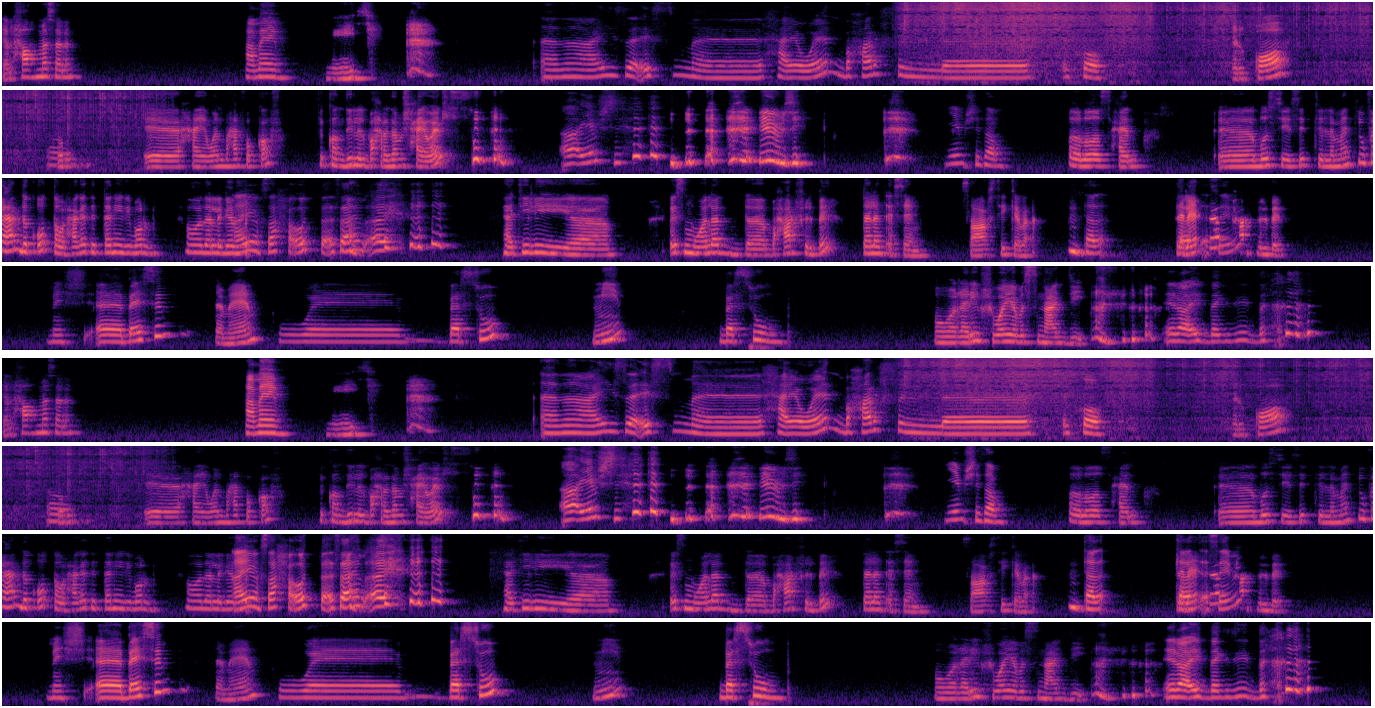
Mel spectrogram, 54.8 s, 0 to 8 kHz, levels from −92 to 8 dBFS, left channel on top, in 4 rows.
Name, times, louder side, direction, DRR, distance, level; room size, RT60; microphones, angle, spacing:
voice 1, 0.0-0.8 3.2-3.8 4.1-4.4 12.3-12.9 14.3-14.6 15.1-16.5 16.9-18.8 20.4-21.8 22.5-22.8 24.4-25.2 25.9-29.9 30.9-31.0 32.4-33.6 34.1-35.8 36.0-36.7 37.1-37.8 38.1-38.3 39.2-40.2 43.3-43.7 47.0-47.4 50.5-52.7, left 5 dB, 65° left, 0.5 m, -30 dB
voice 2, 2.4-2.9 5.4-10.3 10.6-11.0 14.2-14.4 19.3-20.4 23.2-23.7 29.7-31.9 38.3-38.4 39.2-39.8 41.6-43.0 43.9-46.1 48.3-49.0 52.8-54.2, right 5 dB, 85° right, 0.7 m, -28 dB
sound 1, 8.9-15.4, left 4 dB, 15° left, 1.1 m, -40 dB
10.5 x 4.1 x 3.9 m
head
